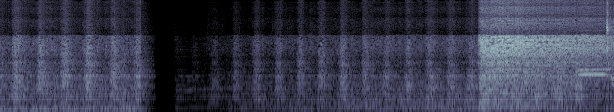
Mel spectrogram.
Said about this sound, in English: Thomas puffed proudly into Farmer Trotter's farm.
